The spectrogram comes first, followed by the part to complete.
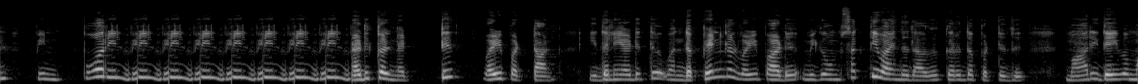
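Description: From about 1.37 s to 3.52 s you get a broken-record loop: a chunk of roughly 0.31 s plays, then plays again exactly, back to back, seven times over, with nothing new getting through. Whatever should have been heard in that stretch of just over two seconds is simply gone. The likely culprit is a player, encoder or stream that stalled and kept pushing out the last fragment it was holding.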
